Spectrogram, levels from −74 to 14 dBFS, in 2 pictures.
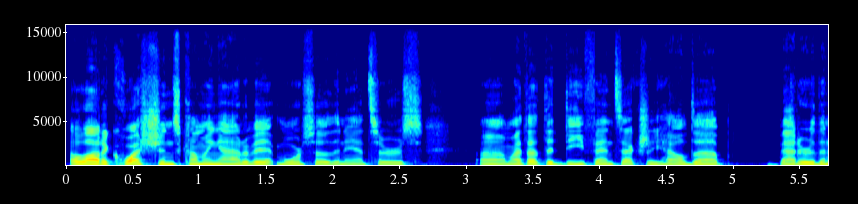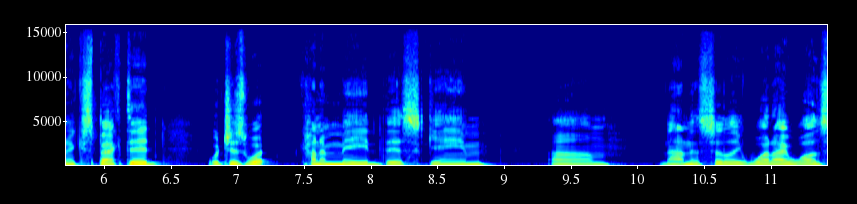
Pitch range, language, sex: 110-125 Hz, English, male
